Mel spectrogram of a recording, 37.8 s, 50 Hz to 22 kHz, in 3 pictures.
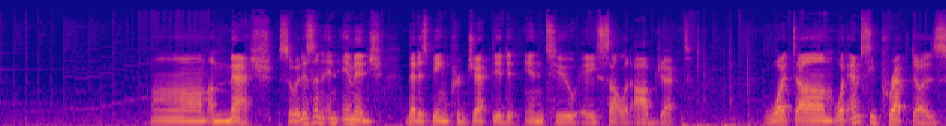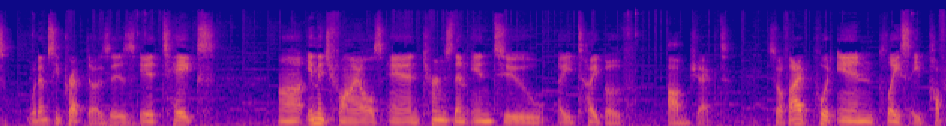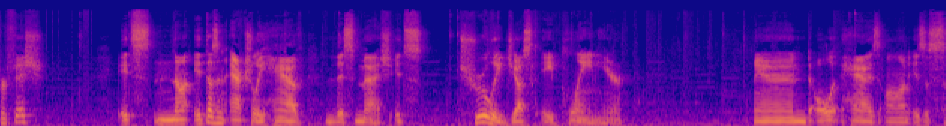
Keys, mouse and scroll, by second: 5.6-6.0 scroll down 3, 5.8 scroll up 1, 6.2 scroll down 1, 9.8 Tab, 10.9 click, 14.4 click, 15.8-16.4 scroll down 11, 16.8-17.4 scroll down 10, 18.0-18.4 scroll down 8, 21.2 click, 24.6-25.7 drag, 29.1 Tab, 31.3 right click, 32.3 KP_Decimal, 33.3 scroll down 4, 33.5-33.9 scroll down 4, 33.7 scroll up 2, 33.9-34.5 scroll down 12, 35.1-35.5 scroll up 3, 36.5 click.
